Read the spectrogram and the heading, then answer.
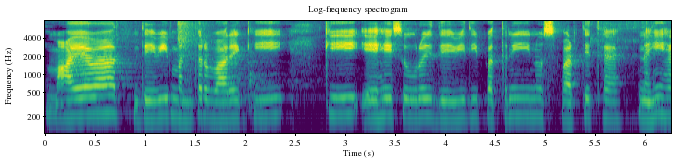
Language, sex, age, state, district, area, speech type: Punjabi, female, 60+, Punjab, Barnala, rural, read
